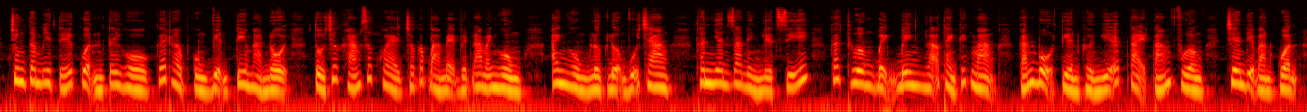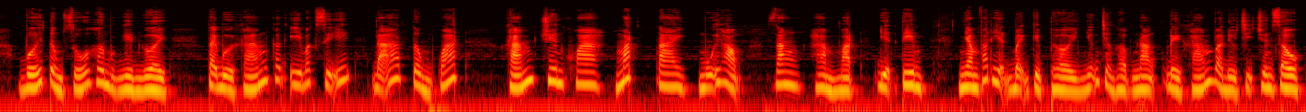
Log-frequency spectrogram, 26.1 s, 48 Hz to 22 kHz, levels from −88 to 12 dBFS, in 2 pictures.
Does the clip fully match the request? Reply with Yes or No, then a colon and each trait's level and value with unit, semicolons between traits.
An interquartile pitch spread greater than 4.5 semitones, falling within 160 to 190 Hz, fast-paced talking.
No: average, 5.1 semitones; medium, 185 Hz; average, 240 wpm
